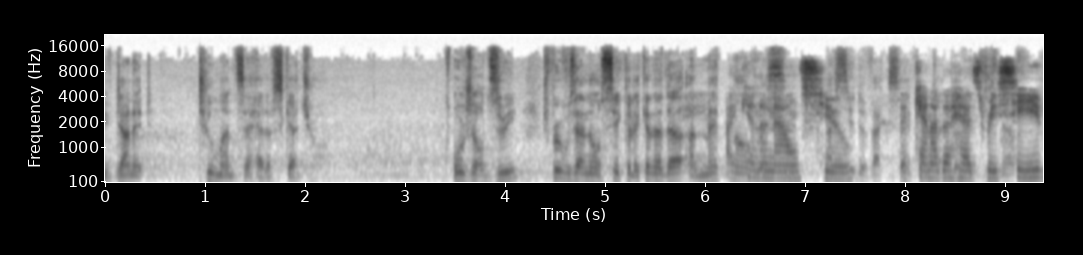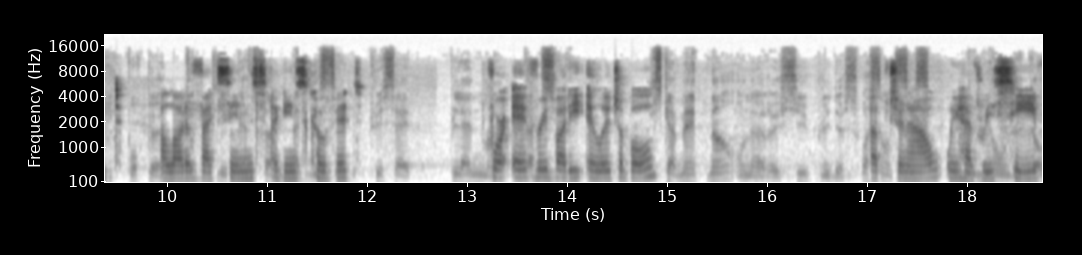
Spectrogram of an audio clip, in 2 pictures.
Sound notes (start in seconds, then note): 7.8 speaking French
